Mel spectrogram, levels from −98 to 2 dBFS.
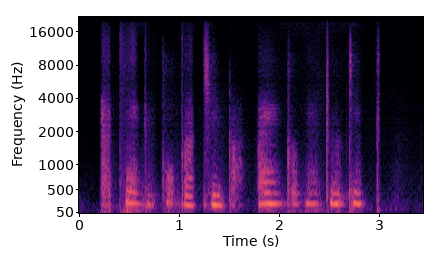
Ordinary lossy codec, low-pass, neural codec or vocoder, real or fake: none; 19.8 kHz; codec, 44.1 kHz, 0.9 kbps, DAC; fake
